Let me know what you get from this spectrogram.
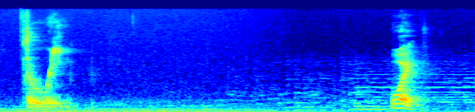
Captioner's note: awkward pause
